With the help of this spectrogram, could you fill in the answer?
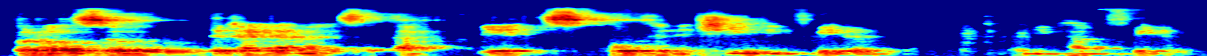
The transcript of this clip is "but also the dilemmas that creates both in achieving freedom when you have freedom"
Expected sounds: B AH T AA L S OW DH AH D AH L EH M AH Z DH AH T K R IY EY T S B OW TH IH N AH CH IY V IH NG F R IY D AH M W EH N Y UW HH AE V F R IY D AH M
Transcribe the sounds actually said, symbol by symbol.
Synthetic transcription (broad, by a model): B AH T AA L S OW DH AH D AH N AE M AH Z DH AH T K R IY EY T S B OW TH IH N AH CH IY V IH NG F R IY D AH M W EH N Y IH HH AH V F R IY D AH M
